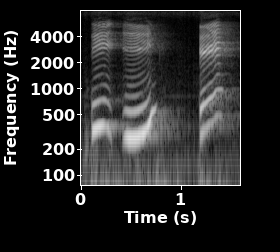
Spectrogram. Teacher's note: अग्र भाग के अंतर्गत ई ए को रखा गया है। आप बोल के देखिए ई ए ऐसा लग रहा है जीभ के आगे वाले भाग से, यहां से आपका ये निकल के आ रहा है, ठीक। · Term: अग्र स्वर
